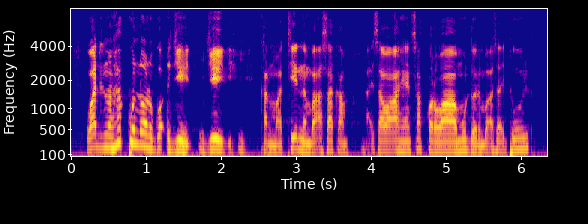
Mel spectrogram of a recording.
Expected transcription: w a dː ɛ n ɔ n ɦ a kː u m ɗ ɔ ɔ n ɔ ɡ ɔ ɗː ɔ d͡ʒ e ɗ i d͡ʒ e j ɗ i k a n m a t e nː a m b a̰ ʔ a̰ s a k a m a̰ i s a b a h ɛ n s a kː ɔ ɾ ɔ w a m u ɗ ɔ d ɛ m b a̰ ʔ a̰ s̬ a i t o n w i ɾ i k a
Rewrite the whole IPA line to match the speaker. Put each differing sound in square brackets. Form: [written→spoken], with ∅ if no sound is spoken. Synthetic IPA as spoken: w a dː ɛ n ɔ n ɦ a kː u [m→n] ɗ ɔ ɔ n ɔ ɡ ɔ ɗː ɔ d͡ʒ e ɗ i d͡ʒ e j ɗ i k a n m a t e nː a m b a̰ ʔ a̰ s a k a m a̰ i s a [b→w] a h ɛ n s a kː ɔ ɾ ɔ w a m u [ɗ→d] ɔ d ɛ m b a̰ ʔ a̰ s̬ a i t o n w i ɾ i k a

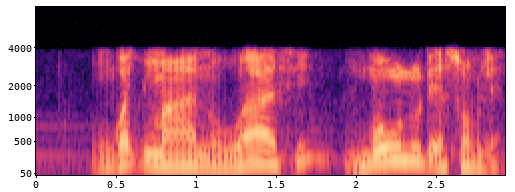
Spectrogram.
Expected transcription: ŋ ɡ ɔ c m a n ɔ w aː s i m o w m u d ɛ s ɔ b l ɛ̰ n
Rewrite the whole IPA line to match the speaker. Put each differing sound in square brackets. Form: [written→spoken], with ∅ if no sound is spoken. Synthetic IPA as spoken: ŋ ɡ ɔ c m a n ɔ w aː s i m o w [m→n] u d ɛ s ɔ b l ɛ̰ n

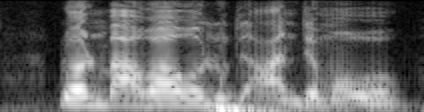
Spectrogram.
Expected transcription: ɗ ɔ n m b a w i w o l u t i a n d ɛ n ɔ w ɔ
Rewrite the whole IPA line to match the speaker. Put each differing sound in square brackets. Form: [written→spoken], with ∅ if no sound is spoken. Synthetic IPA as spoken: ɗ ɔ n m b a w [i→a] w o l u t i a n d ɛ [n→m] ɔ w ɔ

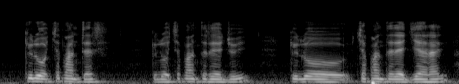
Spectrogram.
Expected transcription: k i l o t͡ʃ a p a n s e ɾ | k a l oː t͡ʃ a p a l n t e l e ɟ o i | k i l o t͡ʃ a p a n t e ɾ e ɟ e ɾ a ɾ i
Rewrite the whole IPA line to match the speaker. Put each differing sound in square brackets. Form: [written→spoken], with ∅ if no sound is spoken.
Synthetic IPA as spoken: k i l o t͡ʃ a p a n [s→t] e ɾ | k [a→i] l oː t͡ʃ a p a [l→∅] n t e [l→ɾ] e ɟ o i | k i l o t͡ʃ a p a n t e ɾ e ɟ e ɾ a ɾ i

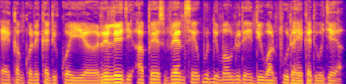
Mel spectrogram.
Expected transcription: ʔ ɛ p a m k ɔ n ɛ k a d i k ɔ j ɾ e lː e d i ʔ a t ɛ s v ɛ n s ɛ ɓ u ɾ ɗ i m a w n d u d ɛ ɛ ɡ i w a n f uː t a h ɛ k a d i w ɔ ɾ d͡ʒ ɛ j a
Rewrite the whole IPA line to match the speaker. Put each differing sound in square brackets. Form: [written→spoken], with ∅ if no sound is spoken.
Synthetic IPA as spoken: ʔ ɛ [p→k] a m k ɔ n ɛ k a d i k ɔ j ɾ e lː e [d→d͡ʒ] i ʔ a [t→p] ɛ s v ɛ n s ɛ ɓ u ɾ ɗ i m a w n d u d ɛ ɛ [ɡ→d] i w a n f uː t a h ɛ k a d i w ɔ [ɾ→∅] d͡ʒ ɛ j a

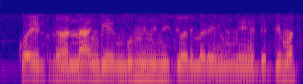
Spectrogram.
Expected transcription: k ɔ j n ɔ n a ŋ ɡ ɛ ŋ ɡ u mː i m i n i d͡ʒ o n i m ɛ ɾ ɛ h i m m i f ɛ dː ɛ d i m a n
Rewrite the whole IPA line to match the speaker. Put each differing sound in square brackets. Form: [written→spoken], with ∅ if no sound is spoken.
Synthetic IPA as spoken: k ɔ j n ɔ n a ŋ ɡ ɛ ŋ ɡ u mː i m i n i d͡ʒ o n i m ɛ ɾ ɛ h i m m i [f→h] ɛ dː ɛ d i m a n

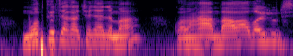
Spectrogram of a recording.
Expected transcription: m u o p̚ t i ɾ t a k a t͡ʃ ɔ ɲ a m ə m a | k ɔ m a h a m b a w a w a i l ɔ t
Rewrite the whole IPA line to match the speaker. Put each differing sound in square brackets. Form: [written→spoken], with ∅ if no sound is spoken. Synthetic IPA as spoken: m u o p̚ t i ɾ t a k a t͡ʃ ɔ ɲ a [m→n] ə m a | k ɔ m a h a m b a w a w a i l [ɔ→u] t

